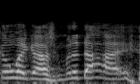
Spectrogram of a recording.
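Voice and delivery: high, loud hammed-up terror; jokey high panic about drowning; mock panic. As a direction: shriek like a drowning kid. Kid panicking in deep water.

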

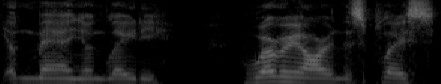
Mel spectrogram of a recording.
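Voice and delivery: ordinary talk

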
